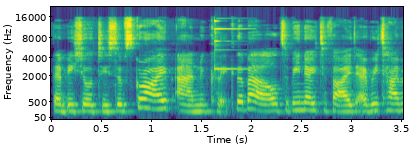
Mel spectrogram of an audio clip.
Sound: bell chimes

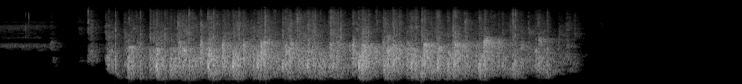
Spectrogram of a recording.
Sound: applause

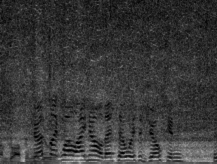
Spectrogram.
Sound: sizzling

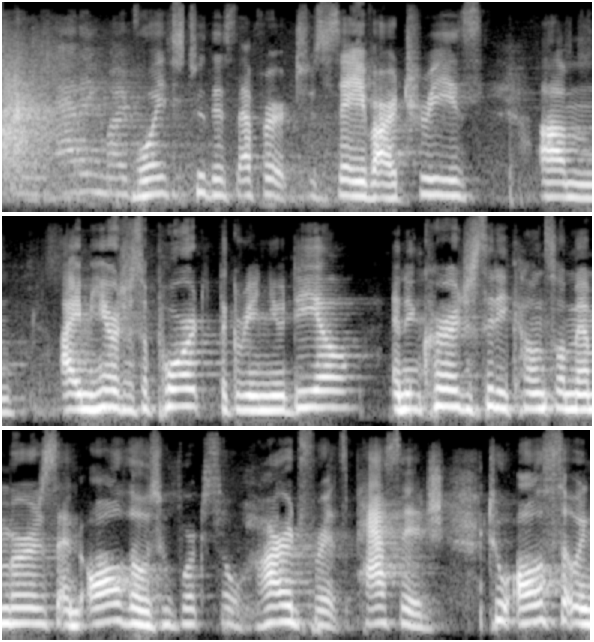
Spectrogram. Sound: applause

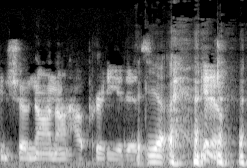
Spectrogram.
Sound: laughs

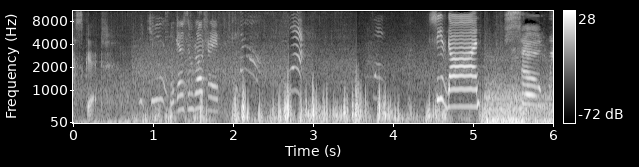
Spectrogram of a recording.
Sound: high-speed audio

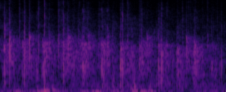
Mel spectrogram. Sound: applause

